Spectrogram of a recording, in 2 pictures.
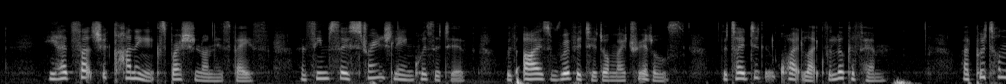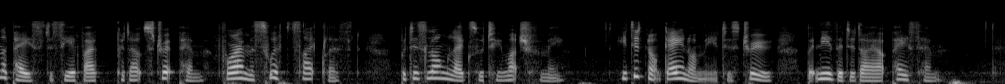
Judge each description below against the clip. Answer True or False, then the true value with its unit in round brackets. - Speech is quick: True (220 wpm)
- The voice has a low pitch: False (235 Hz)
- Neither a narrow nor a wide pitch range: False (6.8 semitones)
